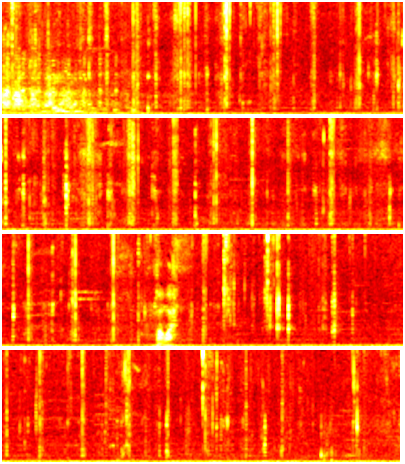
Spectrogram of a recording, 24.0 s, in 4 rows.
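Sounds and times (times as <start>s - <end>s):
crunchy chewing: 1.0s - 24.0s.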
